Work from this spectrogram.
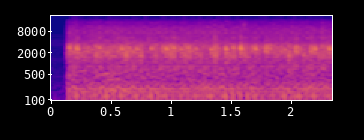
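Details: Diesel-swapped Chevy LUV pickup after glow plug replacement, clutch in, neutral: steady, even diesel clatter at idle with no misses, stumbles or hunting; normal diesel idle.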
